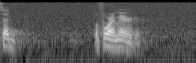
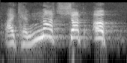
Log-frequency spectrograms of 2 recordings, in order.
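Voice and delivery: higher, louder, slow and emphatic; passionate insistence; 7 semitones higher, 5 dB louder, slower than usual. Acted. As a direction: declare it word by word, refusing silence. Voicing passionate faith.

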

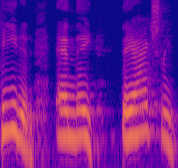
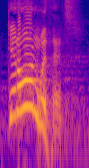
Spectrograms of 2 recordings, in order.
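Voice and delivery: sudden high, very loud outburst; exasperated shout; 10 semitones higher, 15 dB louder than usual. Acted. Pastor interrupts an endless greeting, exasperated shout. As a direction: cut them off with a yell.

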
